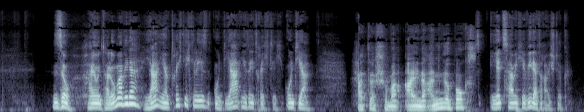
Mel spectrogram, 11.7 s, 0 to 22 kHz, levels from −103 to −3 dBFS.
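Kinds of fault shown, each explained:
Section at the wrong speed: the likely cause is an editing or playback step that ran one stretch of the audio against the wrong clock, so it plays back at about 0.65 times its original rate. Between 7.18 and 9.51 s everything slows and drops in pitch together, by roughly seven semitones, so the sound turns deep and drawn out. At 9.51 s it snaps back to normal speed and pitch.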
